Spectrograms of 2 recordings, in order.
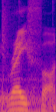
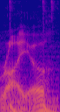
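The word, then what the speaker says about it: Rayfa: the father of Rayo I feel like that definitely has to be rayful not Ryo I know I was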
